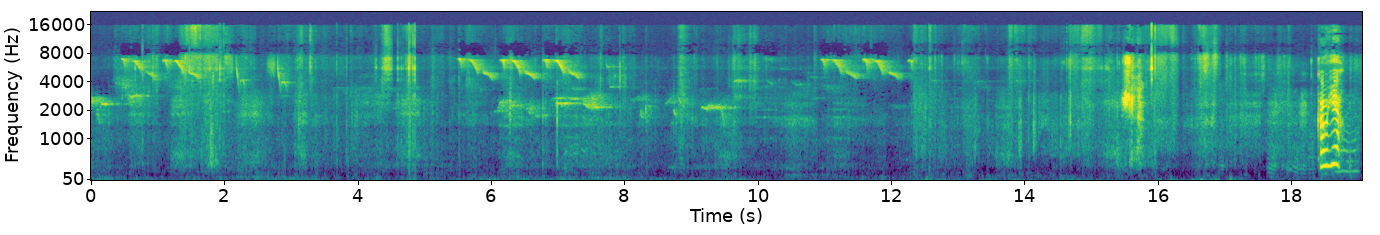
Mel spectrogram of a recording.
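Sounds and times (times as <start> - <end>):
soft rustling crackles: 0.4 - 11.2, 12.2 - 19.0.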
